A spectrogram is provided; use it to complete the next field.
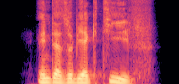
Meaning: intersubjective
- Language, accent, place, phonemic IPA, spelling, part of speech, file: German, Germany, Berlin, /ˌɪntɐzʊpjɛkˈtiːf/, intersubjektiv, adjective, De-intersubjektiv.ogg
